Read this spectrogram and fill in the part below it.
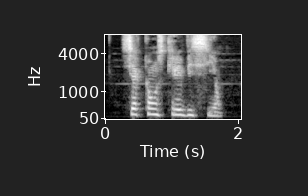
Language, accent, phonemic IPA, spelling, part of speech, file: French, Canada, /siʁ.kɔ̃s.kʁi.vi.sjɔ̃/, circonscrivissions, verb, LL-Q150 (fra)-circonscrivissions.wav
- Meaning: first-person plural imperfect subjunctive of circonscrire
